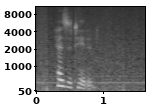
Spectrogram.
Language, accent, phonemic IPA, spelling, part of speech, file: English, US, /ˈhɛzɪteɪtɪd/, hesitated, verb, En-us-hesitated.ogg
- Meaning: simple past and past participle of hesitate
